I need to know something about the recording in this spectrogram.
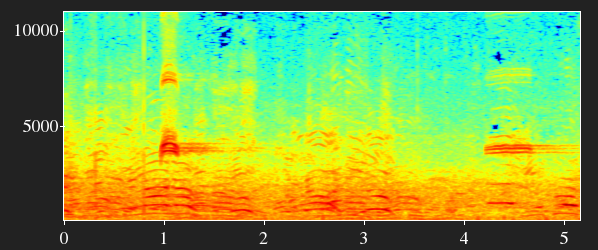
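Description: A referee blows a short, sharp whistle.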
